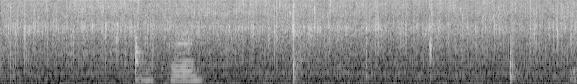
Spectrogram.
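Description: A honey glaze for salmon sizzles steadily in a pan, with close crackling and a few sharp pops and clinks; a voice speaks one brief word over it.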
